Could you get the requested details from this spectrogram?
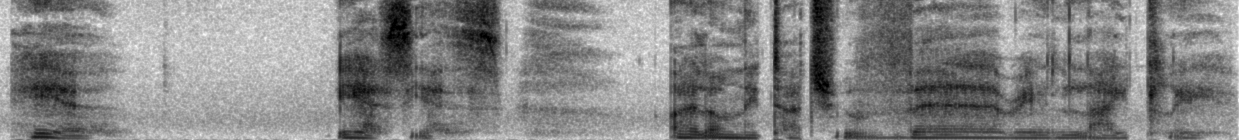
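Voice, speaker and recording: A woman with a deep, somewhat mellow voice and little pitch movement acts out a possessive dragon queen for an audio roleplay, a character who is fierce to rivals but tender with her treasure. Heavily acted and often whispered, her delivery is slow, gravelly, and soothing.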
